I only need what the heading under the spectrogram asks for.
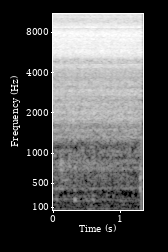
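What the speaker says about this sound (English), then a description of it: "Rinse it under cool water" Dentures rinsed under a running tap of cool water, a steady bright hiss of flowing water filling the whole stretch at an even, fairly loud level.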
